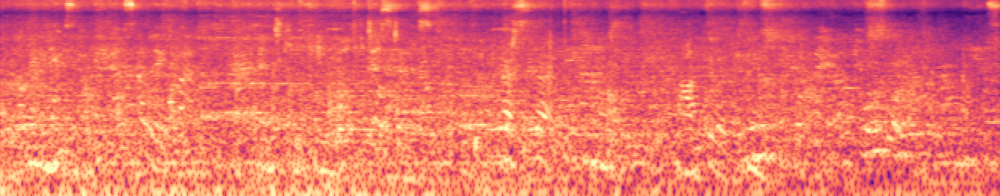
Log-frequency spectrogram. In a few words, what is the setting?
crowded indoor space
